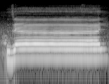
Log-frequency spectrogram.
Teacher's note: ذال کو نرمی کے ساتھ زبان کو دونوں دانتوں کے درمیان میں لا کر نرمی کے ساتھ ذال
